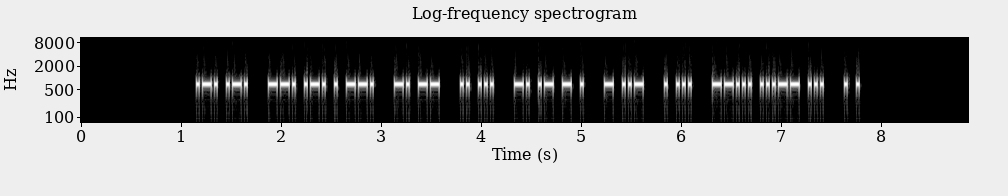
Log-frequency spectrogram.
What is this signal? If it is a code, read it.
Morse code, heard as a keyed tone, about 40 wpm, 700 Hz. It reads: RR GREG NM IS NATE TU ES 73S EE
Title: SOTA QSO Practice 40wpm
